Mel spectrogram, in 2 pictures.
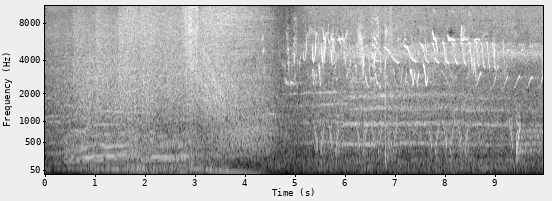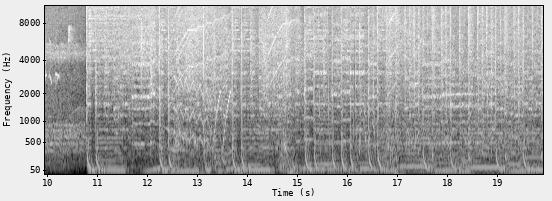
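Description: Racing car engines from the Sonic Racing CrossWorlds video game trailer, revving and accelerating loudly, with tire squeals over a busy mix of music and effects. A hard cut partway through brings in a fuller, denser section that continues to the end.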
